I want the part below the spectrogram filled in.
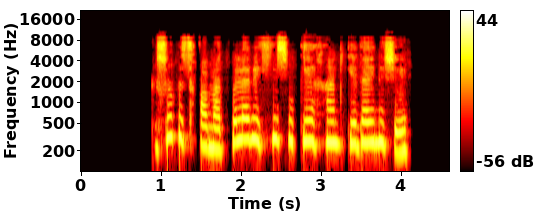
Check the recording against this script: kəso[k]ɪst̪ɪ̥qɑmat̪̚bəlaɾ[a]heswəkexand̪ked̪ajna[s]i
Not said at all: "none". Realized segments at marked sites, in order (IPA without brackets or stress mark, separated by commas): k, i, ʃ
